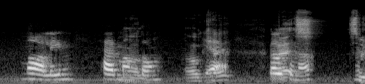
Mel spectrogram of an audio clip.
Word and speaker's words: Malin Hermansson: Is it pronounced Malin Hermansson? Malin Hermansson.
